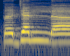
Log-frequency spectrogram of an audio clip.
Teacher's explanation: لام مشدد ہے اور لام پر کھڑی زبر ہے، اسے بھی 1 الف کی مقدار کھینچ کر پڑھا جائے گا۔ وقف کی صورت میں ایسے پڑھا جائے گا جیسے لکھا ہے، جیسے تجلی۔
